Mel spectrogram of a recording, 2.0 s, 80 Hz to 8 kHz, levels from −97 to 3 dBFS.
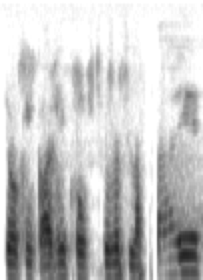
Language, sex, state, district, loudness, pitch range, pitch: Hindi, male, Uttar Pradesh, Jyotiba Phule Nagar, -20 LUFS, 125-150 Hz, 140 Hz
